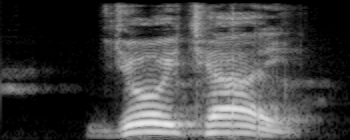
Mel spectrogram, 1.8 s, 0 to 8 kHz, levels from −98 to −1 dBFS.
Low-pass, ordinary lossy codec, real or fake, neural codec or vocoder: 7.2 kHz; AAC, 48 kbps; fake; codec, 16 kHz, 16 kbps, FreqCodec, smaller model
